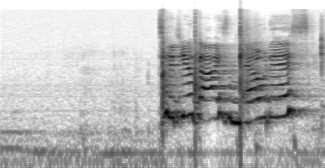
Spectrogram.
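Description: Near quiet for the first two seconds, then two young women's excited high-pitched wordless vocalizing with a few sharp hand claps.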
